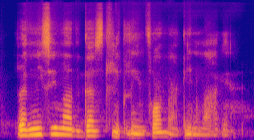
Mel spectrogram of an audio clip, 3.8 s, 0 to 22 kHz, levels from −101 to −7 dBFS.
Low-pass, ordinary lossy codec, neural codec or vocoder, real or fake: none; none; codec, 44.1 kHz, 2.6 kbps, SNAC; fake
